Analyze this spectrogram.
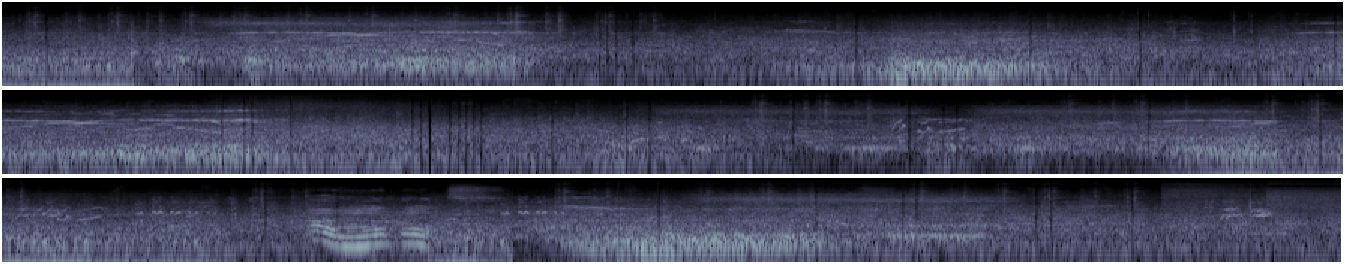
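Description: A roller coaster rumbles and clatters along its track.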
